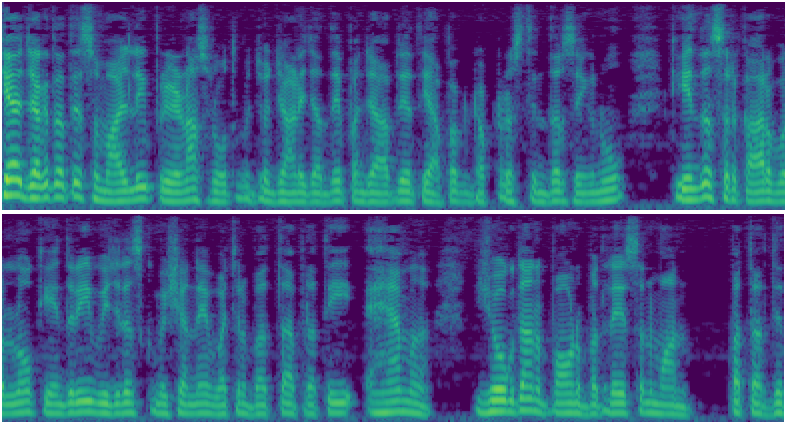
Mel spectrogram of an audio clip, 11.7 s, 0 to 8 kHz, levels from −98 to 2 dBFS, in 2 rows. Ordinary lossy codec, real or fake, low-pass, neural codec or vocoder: none; real; none; none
